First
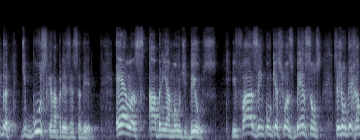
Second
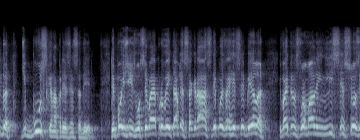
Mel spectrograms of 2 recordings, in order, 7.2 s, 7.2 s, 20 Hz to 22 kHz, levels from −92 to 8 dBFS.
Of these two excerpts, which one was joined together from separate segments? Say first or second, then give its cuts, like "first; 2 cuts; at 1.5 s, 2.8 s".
second; 2 cuts; at 2.2 s, 3.6 s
